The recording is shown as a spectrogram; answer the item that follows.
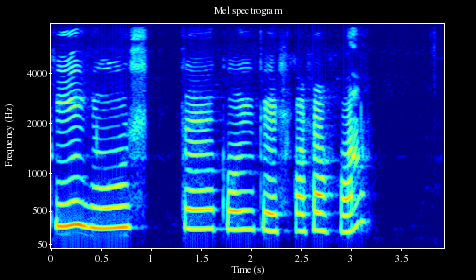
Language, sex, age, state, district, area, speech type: Punjabi, female, 45-60, Punjab, Shaheed Bhagat Singh Nagar, rural, read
